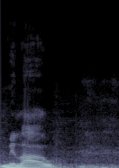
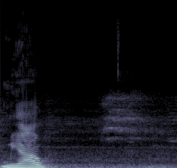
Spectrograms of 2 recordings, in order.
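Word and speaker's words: Millau: Twisties up to well, I've been saying it wrong obviously for years, so I call it Milo where the big vioideuct is, but I was watching uh a French reviewer who pronounced it like a as a cat, like meow. Apparently, that's how the French say it.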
